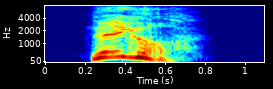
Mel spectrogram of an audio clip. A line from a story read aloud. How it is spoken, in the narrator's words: I called out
